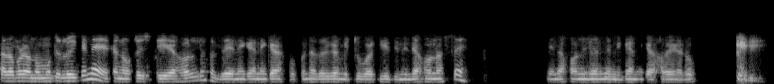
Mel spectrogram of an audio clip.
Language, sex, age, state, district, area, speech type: Assamese, male, 18-30, Assam, Goalpara, urban, conversation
